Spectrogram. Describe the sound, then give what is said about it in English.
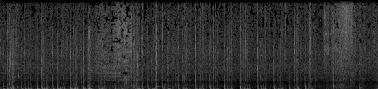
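Quick, irregular tapping on a Nintendo Switch console, a steady stream of sharp hollow clicks with a few brief pauses, fairly loud and with no voices. “Some good tapping.”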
